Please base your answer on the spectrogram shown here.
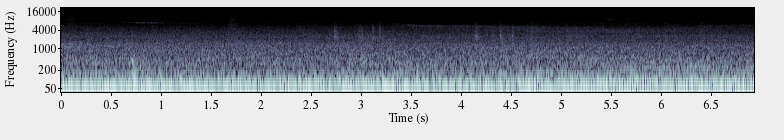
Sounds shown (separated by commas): bus brakes, bus engine accelerating, bus engine idling, bus compressor, bus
